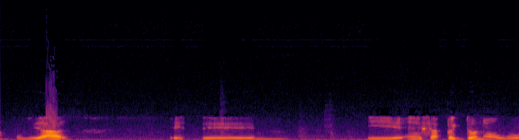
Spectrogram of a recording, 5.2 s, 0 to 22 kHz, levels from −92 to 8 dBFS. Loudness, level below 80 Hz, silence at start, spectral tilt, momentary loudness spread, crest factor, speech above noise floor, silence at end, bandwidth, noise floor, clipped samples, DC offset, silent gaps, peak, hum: -25 LUFS; -52 dBFS; 0.05 s; -6.5 dB/octave; 19 LU; 20 dB; 32 dB; 0 s; 9.4 kHz; -56 dBFS; under 0.1%; under 0.1%; none; -6 dBFS; none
